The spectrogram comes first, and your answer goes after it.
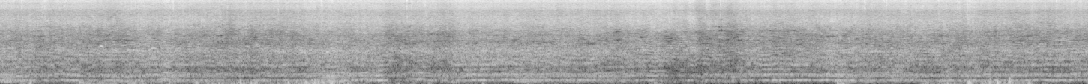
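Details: Steady droning hum of honey bees, full and low-pitched with a rough buzzy texture, unbroken for the whole stretch with occasional small bumps in loudness.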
